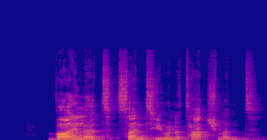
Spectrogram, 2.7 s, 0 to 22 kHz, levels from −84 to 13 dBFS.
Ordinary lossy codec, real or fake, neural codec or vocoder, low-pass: none; real; none; 14.4 kHz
